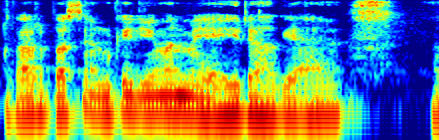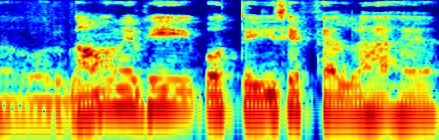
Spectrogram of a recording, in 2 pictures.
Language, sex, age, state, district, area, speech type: Hindi, male, 18-30, Uttar Pradesh, Chandauli, urban, spontaneous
